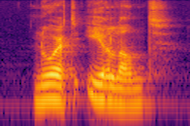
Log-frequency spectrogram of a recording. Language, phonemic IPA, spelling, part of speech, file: Dutch, /ˈɛlzɑs/, Noord-Ierland, proper noun, Nl-Noord-Ierland.ogg
- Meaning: Northern Ireland (a constituent country and province of the United Kingdom, situated in the northeastern part of the island of Ireland)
